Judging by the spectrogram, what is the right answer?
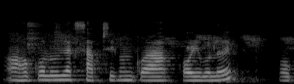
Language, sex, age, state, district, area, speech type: Assamese, female, 30-45, Assam, Charaideo, urban, spontaneous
